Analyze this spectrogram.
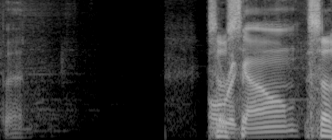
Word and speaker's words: Oregon: It's like oregano, but just no O. So Oregano Oregon. without the O. Oregon.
